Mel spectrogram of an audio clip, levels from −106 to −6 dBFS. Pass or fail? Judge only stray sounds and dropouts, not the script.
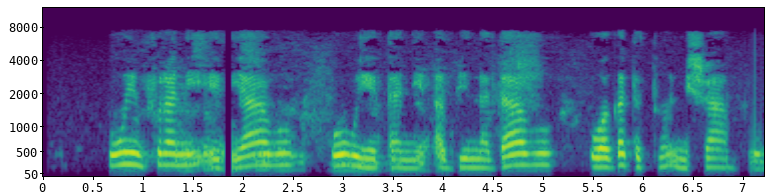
fail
